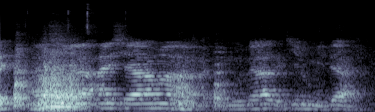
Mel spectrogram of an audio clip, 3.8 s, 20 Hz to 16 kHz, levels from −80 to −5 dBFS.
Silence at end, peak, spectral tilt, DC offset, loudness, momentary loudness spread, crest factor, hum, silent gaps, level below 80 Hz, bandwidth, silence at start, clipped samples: 0.15 s; -6 dBFS; -7.5 dB/octave; under 0.1%; -24 LUFS; 18 LU; 18 dB; none; none; -54 dBFS; 11 kHz; 0 s; under 0.1%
